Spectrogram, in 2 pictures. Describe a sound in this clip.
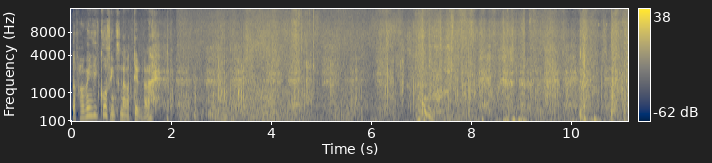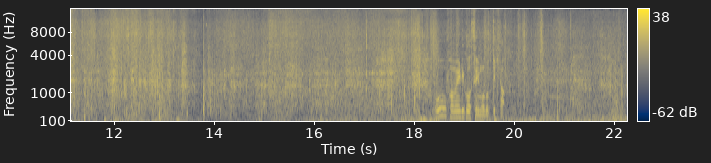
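Wind buffets loudly, as outdoors while moving fast.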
